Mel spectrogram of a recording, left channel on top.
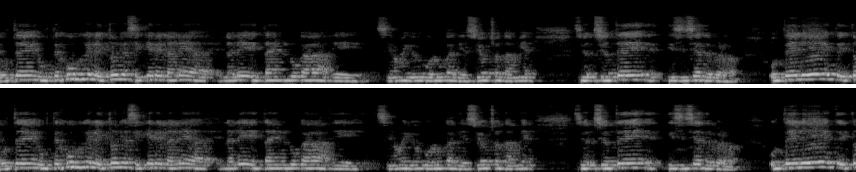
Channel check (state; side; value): normal; both; correlation -0.05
